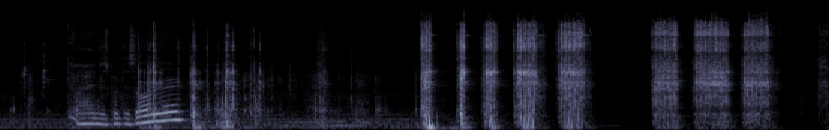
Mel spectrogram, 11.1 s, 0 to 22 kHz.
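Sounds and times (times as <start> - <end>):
impact driver hammering: 5.6 - 7.9.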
